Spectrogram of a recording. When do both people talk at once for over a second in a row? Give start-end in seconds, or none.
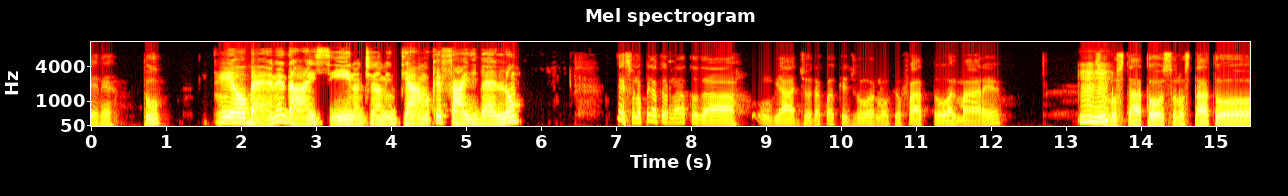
none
